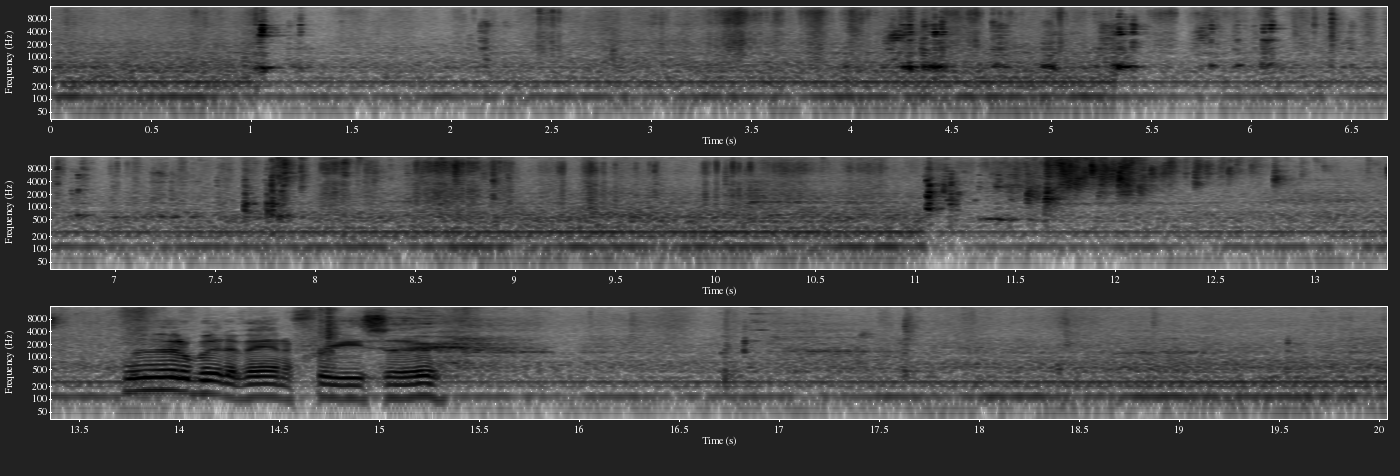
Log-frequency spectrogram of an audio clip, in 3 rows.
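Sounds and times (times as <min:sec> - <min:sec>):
steady low hum: 0:00.0 - 0:20.0
liquid running out: 0:11.0 - 0:13.7.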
